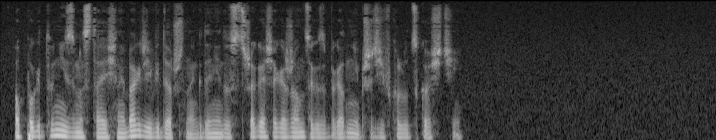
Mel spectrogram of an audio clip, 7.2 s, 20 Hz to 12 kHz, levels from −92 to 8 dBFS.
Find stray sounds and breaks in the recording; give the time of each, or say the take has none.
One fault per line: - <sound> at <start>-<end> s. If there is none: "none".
none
